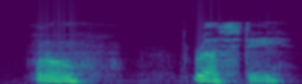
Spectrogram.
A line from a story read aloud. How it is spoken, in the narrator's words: Linda moaned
